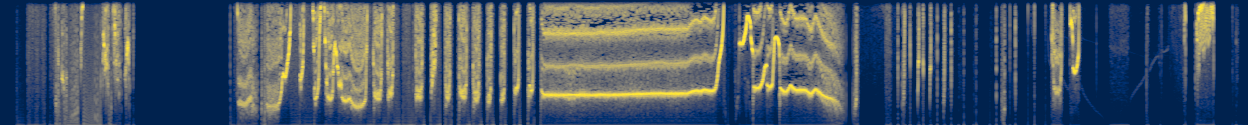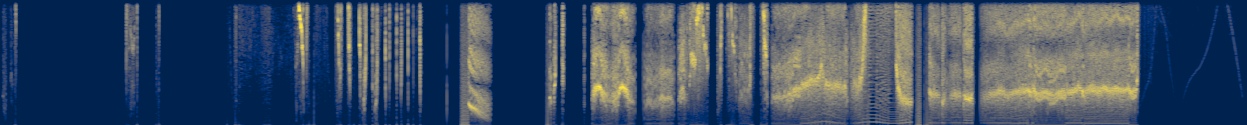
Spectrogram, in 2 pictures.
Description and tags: circuit-bent-stylophone
dry samples of my circuit bent stylophone
noise, glitch, sweep, circuit-bent, electronic, stylophone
